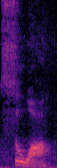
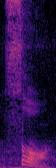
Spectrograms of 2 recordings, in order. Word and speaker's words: soar: to words having OAR, and so the OAR in that word should be pronounced OR, like the long OR. So it's not SOAR. No, that's not the pronunciation of that word. It is SAW, like SAW. Okay, so the same pronunciation with SAW, yes.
